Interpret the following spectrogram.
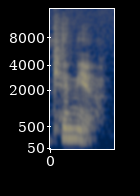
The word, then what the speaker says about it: Kenia: Kenia.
